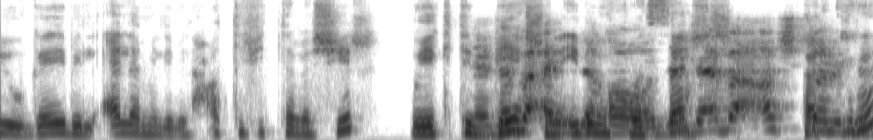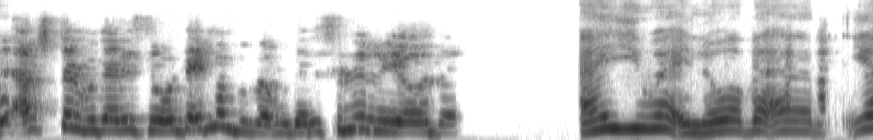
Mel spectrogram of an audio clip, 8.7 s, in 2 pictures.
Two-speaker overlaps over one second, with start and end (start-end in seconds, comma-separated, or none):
2.3-4.4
